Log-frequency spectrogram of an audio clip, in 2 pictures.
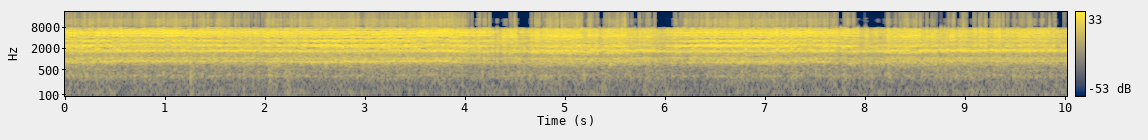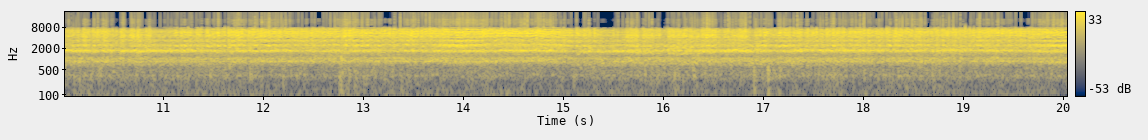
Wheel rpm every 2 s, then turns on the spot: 230, 220, 220, 220, 220, 230, 230, 230, 220, 230.
none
